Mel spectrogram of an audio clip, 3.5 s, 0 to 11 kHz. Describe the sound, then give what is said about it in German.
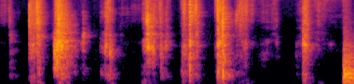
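Tarot cards shuffled by hand, heard as a series of sharp papery riffles and slaps in short irregular bursts with silent gaps between them. No voices. “Zieh mal 3 Karten. Ja, das Rad des Schicksals. Der Stern. Verrückt. Ich muss Ihnen sagen, der Teufel, den habe ich jetzt beim Mischen schon entdeckt.”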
